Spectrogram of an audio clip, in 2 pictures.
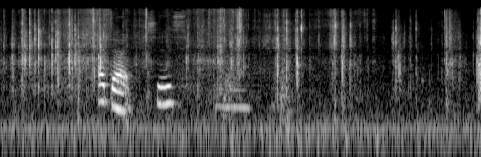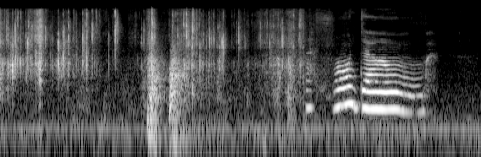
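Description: Plastic candy wrappers crinkling in quick, irregular crackles as a toddler rummages through a wicker basket of wrapped sweets. A small child's voice makes a few short sounds early on and a longer high-pitched one near the end.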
